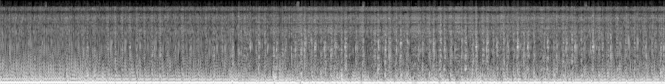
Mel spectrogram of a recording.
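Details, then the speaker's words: 1950s GMC truck V8 revived after over 30 years in a field, first run after fixing oil leaks and adding coolant: deep steady low rumble with even beat, no knocks, misses or hunting; normal smooth idle. "just idling like it fired like it's hasn't been fired up or like it was fired up yesterday."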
